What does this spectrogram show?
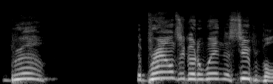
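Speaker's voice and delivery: slow, high, spaced-out stoner voice; stoned teen rambling in the hot tub. Retold or imitated. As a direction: drift through it like you're baked. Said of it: "clearly they're messed up".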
